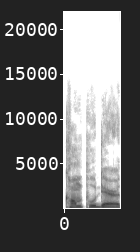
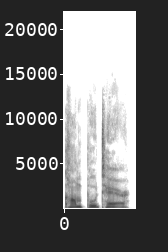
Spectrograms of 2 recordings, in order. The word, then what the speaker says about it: computer: Did you know most Americans pronounce computer with a flap? It sounds more like computer than computer. Listen carefully. Compu ra ra ra ra.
